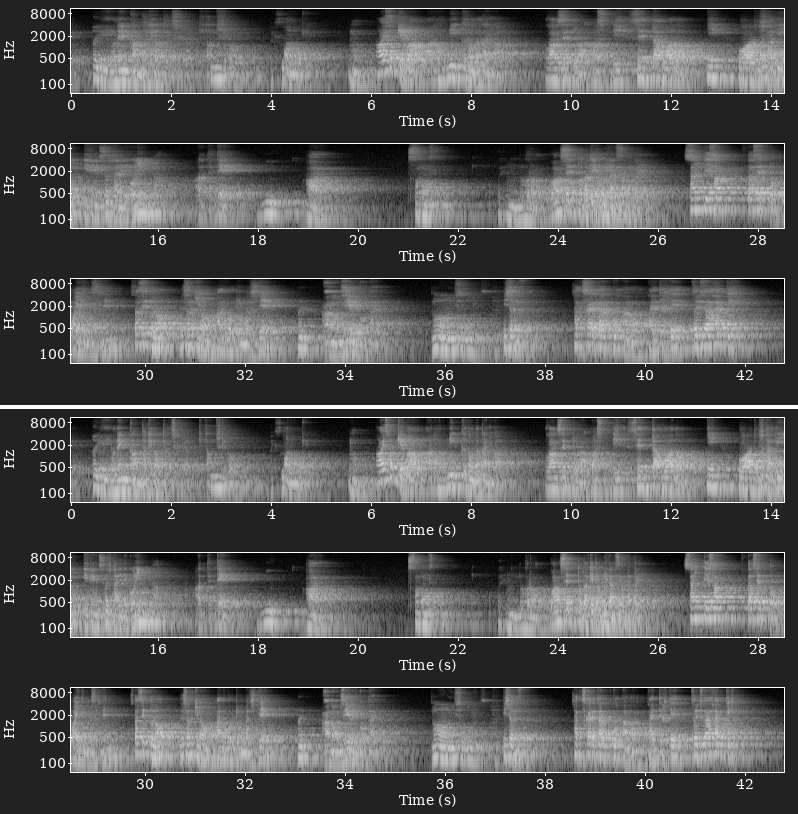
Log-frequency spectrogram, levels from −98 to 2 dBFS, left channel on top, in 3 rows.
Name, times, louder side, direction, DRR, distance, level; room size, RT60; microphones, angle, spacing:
voice 1, 0.5-2.4 2.7-3.3 4.3-4.7 5.5-8.6 9.5-12.3 12.7-12.9 13.4-16.0 16.7-17.4 19.0-19.3 21.0-21.5 23.0-25.7 26.5-27.3 27.8-29.3 29.8-30.4 30.7-32.5 33.5-34.6 37.2-37.6 38.5-40.7 40.9-41.8, right 1 dB, 45° right, -1 dB, 1.3 m, -25 dB
voice 2, 2.8-3.1 3.6-3.7 7.6-7.7 14.9-15.1 17.1-17.2 18.0-18.4 18.8-18.9 21.2-21.5 22.8-23.0 29.3-29.4 30.1-30.3 33.1-33.3 35.7-37.2 40.3-40.4, equal, 25° right, 0 dB, 0.8 m, -28 dB
13.0 x 4.7 x 5.8 m, 2.8 s
head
